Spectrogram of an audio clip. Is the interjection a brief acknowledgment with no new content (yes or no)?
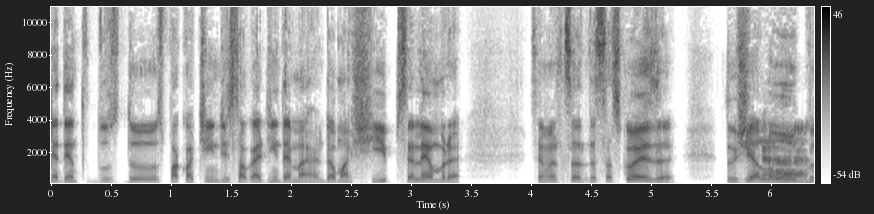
yes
